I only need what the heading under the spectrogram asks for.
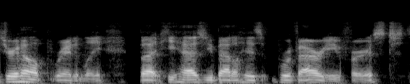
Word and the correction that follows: Braviary: Braviary, okay.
